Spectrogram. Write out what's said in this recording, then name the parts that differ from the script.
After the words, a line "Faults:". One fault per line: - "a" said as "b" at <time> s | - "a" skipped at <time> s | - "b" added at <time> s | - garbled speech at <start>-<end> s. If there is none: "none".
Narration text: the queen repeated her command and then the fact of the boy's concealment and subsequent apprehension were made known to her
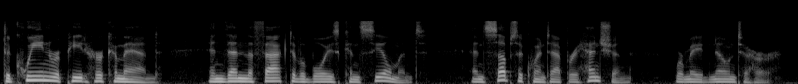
the queen repeat her command and then the fact of a boy's concealment and subsequent apprehension were made known to her
Faults:
- "repeated" said as "repeat" at 0.5 s
- "the" said as "a" at 3.0 s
